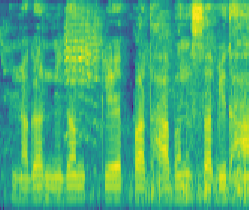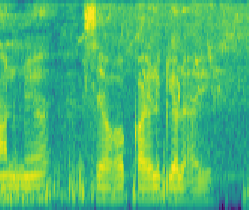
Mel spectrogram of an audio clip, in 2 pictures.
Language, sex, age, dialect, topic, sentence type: Magahi, male, 31-35, Western, banking, statement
